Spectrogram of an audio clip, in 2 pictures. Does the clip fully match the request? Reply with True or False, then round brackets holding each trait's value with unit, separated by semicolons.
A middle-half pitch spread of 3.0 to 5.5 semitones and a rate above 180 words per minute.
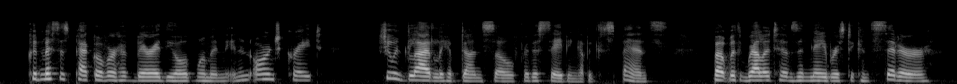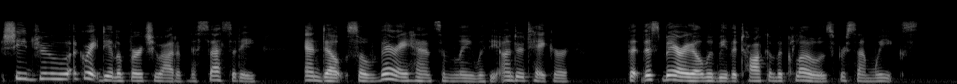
True (3.8 semitones; 190 wpm)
